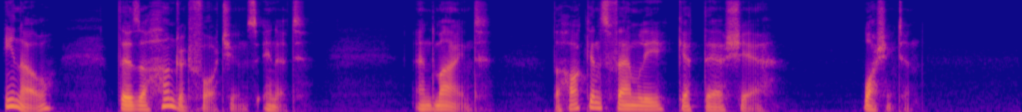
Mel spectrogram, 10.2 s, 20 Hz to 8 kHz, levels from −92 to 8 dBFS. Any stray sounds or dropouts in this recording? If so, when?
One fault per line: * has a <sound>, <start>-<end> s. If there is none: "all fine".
all fine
